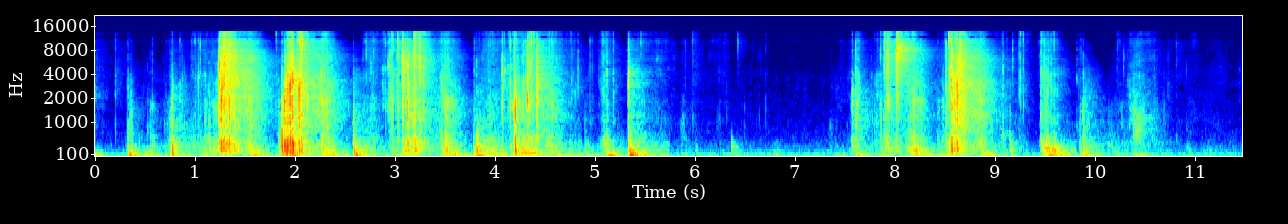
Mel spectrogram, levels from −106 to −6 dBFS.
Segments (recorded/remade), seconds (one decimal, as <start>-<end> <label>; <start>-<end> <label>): 0.0-1.2 recorded; 1.2-1.8 remade; 1.8-11.5 recorded

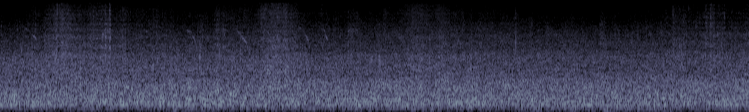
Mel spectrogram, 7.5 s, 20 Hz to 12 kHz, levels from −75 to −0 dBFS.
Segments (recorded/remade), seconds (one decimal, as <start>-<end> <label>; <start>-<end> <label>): 0.0-3.5 recorded; 3.5-6.3 remade; 6.3-7.5 recorded

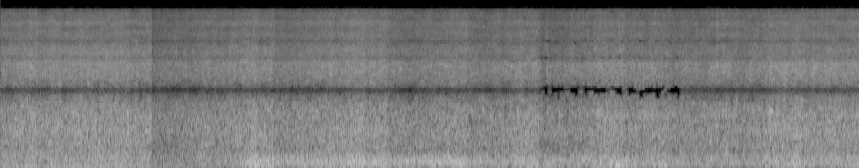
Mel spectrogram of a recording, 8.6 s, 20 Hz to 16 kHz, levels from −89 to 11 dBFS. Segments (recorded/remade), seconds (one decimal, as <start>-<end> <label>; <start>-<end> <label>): 0.0-5.4 remade; 5.4-6.8 recorded; 6.8-8.6 remade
